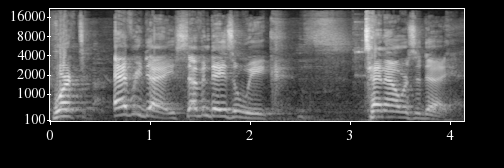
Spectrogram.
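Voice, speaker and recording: A man from New Jersey with a New Jersey accent doing a brash, profane stand-up set, singing and shouting bits on a comedy club stage. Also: high-pitched, expressive, unhurried. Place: comedy club stage before a laughing audience. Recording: live club crowd audible.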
